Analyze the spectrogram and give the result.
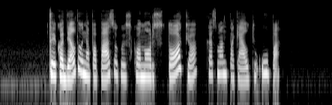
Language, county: Lithuanian, Kaunas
